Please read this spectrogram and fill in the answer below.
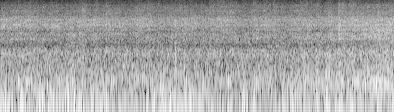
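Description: Passenger express train running along the track, a steady loud rumble of wheels on rail heard from on board a coach.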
